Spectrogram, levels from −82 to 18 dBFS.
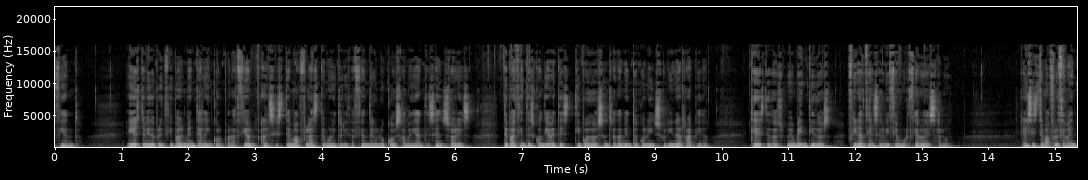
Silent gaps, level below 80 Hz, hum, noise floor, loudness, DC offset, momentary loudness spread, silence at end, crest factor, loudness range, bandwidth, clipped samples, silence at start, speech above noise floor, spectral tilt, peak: none; -64 dBFS; none; -58 dBFS; -29 LUFS; under 0.1%; 8 LU; 0 s; 16 dB; 2 LU; 16.5 kHz; under 0.1%; 0 s; 30 dB; -5 dB/octave; -12 dBFS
